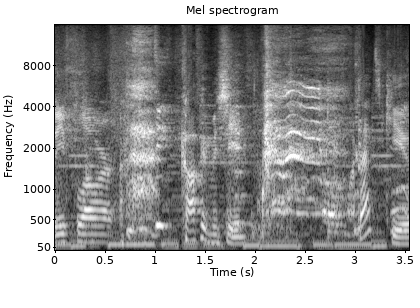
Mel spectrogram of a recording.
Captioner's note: laughing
